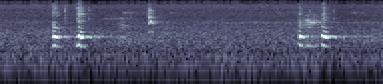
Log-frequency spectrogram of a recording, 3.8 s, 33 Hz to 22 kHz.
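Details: A raven in downtown Juneau, Alaska, early morning on June 28, 2019, gives two quick pairs of hoarse, nasal squawks a few seconds apart, each note short and ringing, over a low steady background hum.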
